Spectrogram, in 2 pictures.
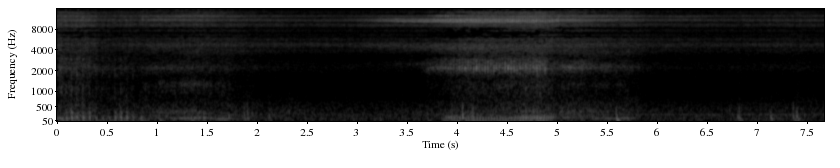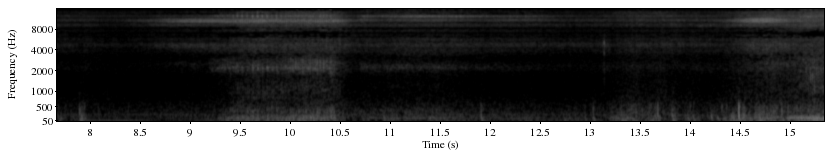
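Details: Two Boerboel dogs asleep on their beds in a lounge: deep, low, rumbling snores come and go at an uneven pace over soft room noise; large dogs snoring in deep sleep.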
